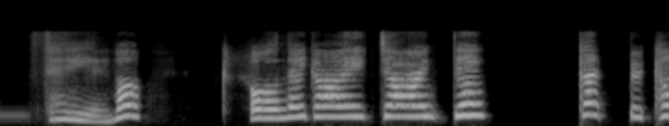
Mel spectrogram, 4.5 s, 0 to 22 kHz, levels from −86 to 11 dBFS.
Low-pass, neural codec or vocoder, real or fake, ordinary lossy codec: none; codec, 16 kHz, 0.5 kbps, FreqCodec, larger model; fake; none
